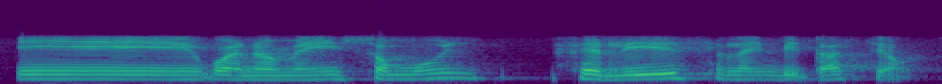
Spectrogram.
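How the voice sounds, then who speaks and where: Argentine woman, low gravelly voice, tinny call. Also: a little slow. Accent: Argentine Spanish, with Portuguese influence. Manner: relaxed, chatty, many "eh" fillers and restarts. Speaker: guest speaker. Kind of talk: webinar presentation. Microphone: video call. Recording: tinny phone-like online call audio.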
